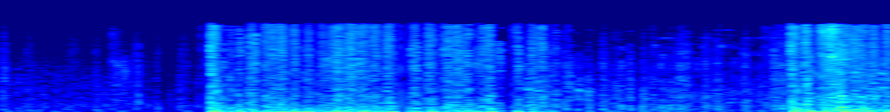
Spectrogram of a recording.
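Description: Rapid gunshots crack.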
